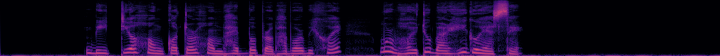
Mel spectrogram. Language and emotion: Assamese, fearful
